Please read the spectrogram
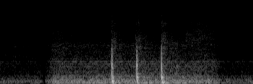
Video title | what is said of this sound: How to Make Challah | it sounds hollow. If you come close, maybe you can hear it. That's how it should sound.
